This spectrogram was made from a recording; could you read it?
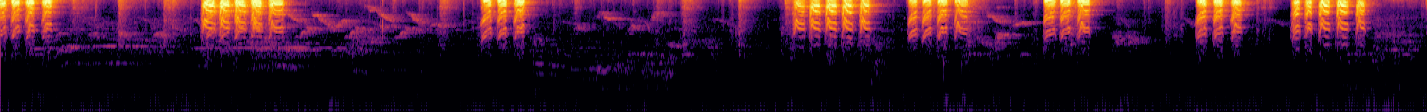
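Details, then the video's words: Juvenile Java sparrow used as a decoy, said to be scarce and near extinction and fit for tutoring other birds; repeated clusters of sharp, shrill chip notes at irregular intervals, with softer faint twitters between bursts. "Glatik anak,an pancingan"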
